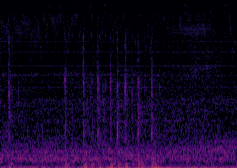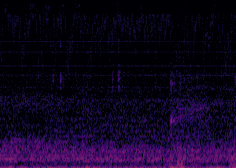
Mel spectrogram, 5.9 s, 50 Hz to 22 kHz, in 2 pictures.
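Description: Quiet keystrokes on a computer keyboard as an administrator password is entered during a Windows Server 2012 setup, a short cluster of separate clicks early on, then fading into a faint room hum.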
